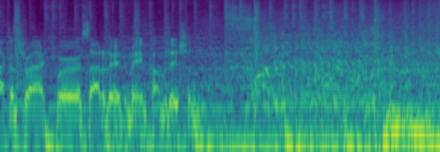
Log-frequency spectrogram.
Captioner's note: engine rumbles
